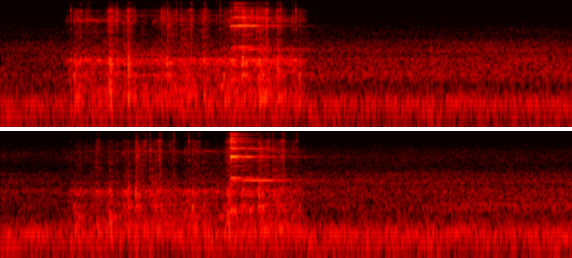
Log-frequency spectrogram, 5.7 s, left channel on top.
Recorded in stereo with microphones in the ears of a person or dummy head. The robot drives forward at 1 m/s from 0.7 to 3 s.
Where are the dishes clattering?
80° right, 4 m; by 2.7 s 85° right, 4 m.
